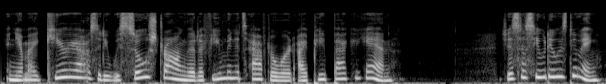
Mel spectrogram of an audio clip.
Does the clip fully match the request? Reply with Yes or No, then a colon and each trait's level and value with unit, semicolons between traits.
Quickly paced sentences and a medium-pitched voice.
No: fast, 225 wpm; very high, 255 Hz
